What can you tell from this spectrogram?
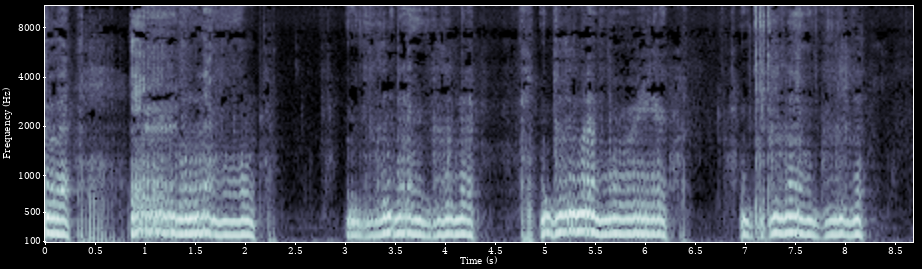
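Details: {'caption': 'Indoors, a toy poodle called Minato snarls in irritation as socks are fitted onto its paws, giving four wavering growls of about a second each separated by short pauses, with some handling noise.'}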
